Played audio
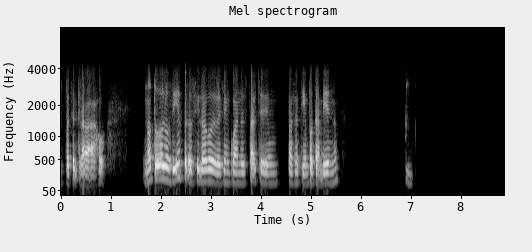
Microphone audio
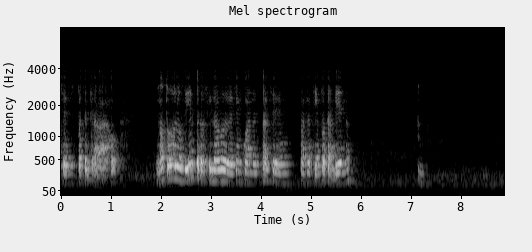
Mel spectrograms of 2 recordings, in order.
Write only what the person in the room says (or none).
none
